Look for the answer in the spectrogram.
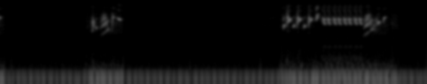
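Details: European goldfinch, Dalya Fort de l'eau song: a short twittered phrase, a few seconds of quiet, then a longer burst of quick chirps, a buzzy trill and sliding notes.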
